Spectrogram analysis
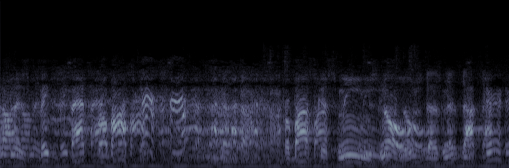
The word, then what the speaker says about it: proboscis: Proboscis means nose, doesn't it, Doctor? It's proboscis, my boy. The C is silent, like a husband in a millinery shop.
